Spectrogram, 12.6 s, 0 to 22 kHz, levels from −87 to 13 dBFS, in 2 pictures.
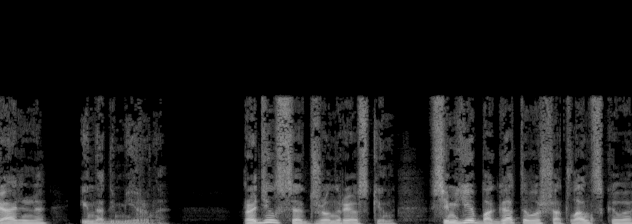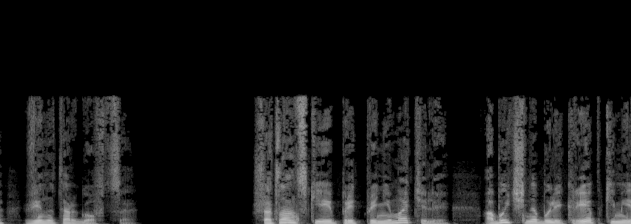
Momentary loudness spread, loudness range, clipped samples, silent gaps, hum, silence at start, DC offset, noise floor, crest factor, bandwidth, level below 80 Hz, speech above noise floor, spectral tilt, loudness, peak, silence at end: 14 LU; 4 LU; under 0.1%; 2.30-2.38 s, 7.73-8.83 s; none; 0 s; under 0.1%; -71 dBFS; 18 dB; 13 kHz; -40 dBFS; 53 dB; -5.5 dB/octave; -19 LUFS; -2 dBFS; 0 s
